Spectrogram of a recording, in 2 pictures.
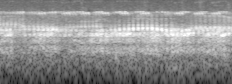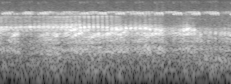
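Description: A dense chorus of many frogs croaking together without a break. A high, fast, regular pulsing runs above it throughout.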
